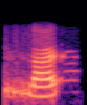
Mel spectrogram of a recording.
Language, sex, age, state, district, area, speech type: Urdu, male, 30-45, Bihar, Purnia, rural, conversation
